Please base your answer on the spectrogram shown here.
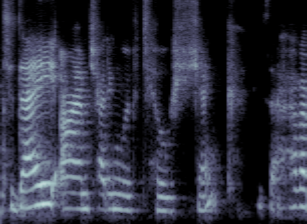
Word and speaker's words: Till Schenk: sports dietitian and today i am chatting with till shank is that have i pronounced your last name right that's pretty damn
